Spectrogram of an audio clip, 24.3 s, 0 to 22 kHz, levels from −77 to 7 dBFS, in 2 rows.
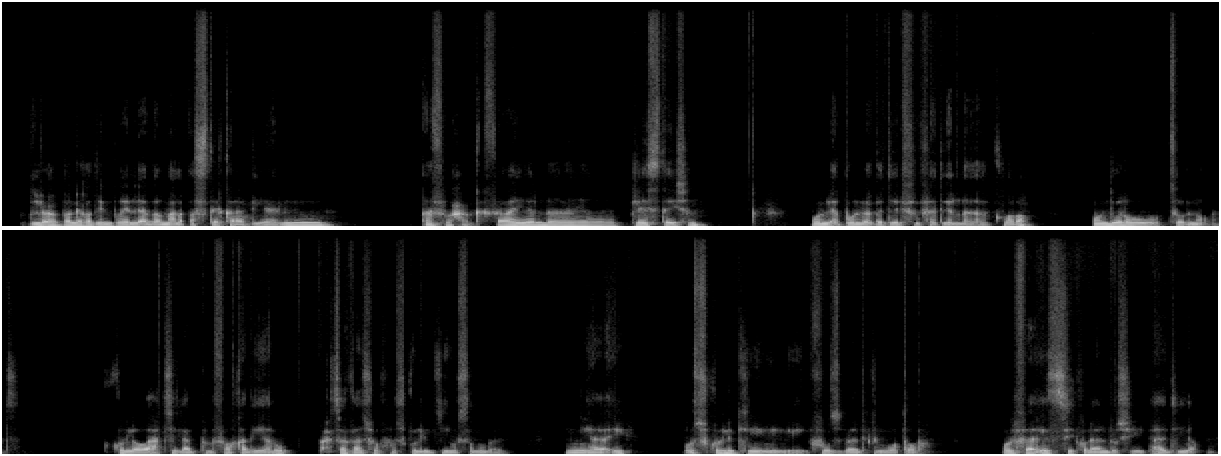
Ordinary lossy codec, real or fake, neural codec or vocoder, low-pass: none; fake; autoencoder, 48 kHz, 128 numbers a frame, DAC-VAE, trained on Japanese speech; none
